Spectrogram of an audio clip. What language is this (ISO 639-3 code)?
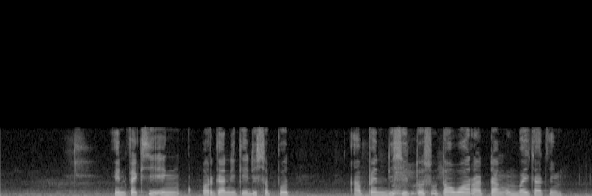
jav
